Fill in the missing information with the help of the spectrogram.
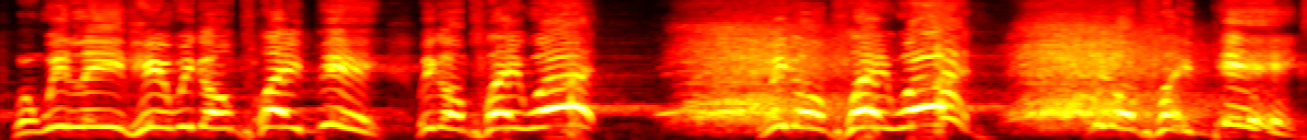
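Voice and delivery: high, loud shouted rally; call-and-response preaching. Real, not acted. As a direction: whip the crowd into answering.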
